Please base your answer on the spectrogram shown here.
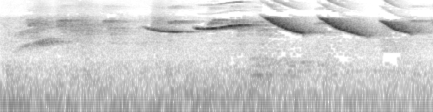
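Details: Rufous-collared sparrow singing to stimulate females: soft high whistles, a long sustained whistle, then three loud downward-sliding whistled notes repeated about every half second.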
